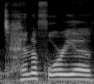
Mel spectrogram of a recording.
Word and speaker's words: Ctenophora: Okay, so picking up with the Ctenophora, the C is silent.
